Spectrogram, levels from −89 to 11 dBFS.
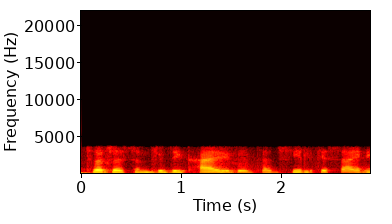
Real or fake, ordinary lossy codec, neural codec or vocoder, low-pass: fake; Opus, 64 kbps; codec, 16 kHz, 0.5 kbps, X-Codec, HuBERT features, trained on balanced general audio; 3.6 kHz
